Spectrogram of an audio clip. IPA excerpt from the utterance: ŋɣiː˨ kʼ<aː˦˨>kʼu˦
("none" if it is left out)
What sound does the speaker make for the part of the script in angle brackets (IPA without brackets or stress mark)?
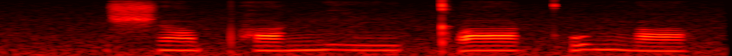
aː˨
